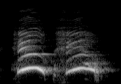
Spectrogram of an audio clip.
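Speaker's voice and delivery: tiny, scared, very high, small cry. Narrator reads the grandmother crying out from inside the wardrobe; small voice crying out. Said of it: "Cried a small voice from the wardrobe".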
